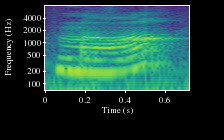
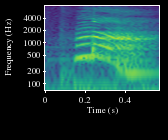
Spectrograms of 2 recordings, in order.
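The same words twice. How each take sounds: First: The pitch rises from low to high. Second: The pitch falls sharply from high. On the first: It means numb or to bother. "the second tone" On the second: It means scolding. "the fourth tone, very straightforward"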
